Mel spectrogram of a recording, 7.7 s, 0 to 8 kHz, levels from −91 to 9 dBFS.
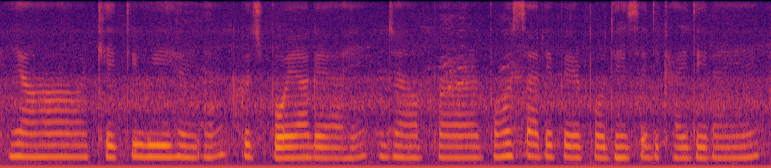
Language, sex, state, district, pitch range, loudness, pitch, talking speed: Hindi, female, Bihar, Lakhisarai, 195-210 Hz, -26 LUFS, 200 Hz, 140 wpm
